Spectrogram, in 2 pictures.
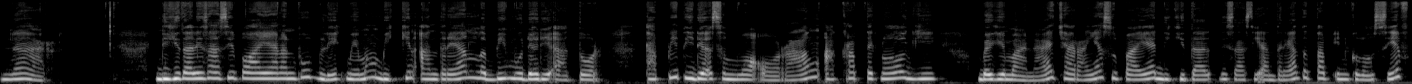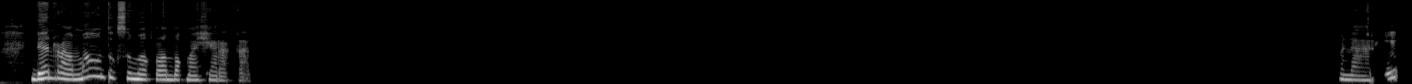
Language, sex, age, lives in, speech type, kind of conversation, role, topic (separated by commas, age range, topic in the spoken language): Indonesian, female, 20-24, Indonesia, read, expert-assistant, asker, Apa yang membuat orang di Indonesia punya cara berbeda dalam menghadapi antrian atau pelayanan publik?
